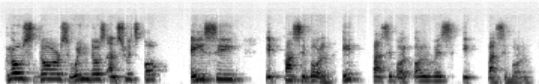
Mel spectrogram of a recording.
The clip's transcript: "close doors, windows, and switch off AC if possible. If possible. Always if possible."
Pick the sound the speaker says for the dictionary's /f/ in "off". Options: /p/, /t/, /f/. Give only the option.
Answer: /p/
